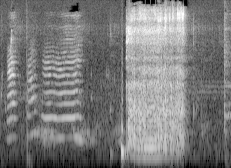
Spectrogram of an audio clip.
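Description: A loud cartoon fart sound effect, about two-thirds of a second long and starting a little over a second in, coming after a short high-pitched voice.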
